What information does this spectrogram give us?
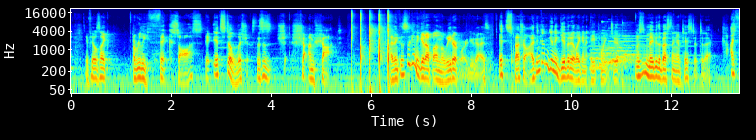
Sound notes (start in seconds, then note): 5.6 hands clapping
